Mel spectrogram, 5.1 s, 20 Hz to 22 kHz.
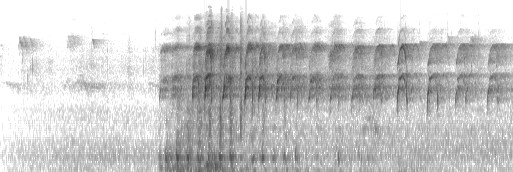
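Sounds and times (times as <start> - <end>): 
Himalayan monal calling: 1.6 - 5.0.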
